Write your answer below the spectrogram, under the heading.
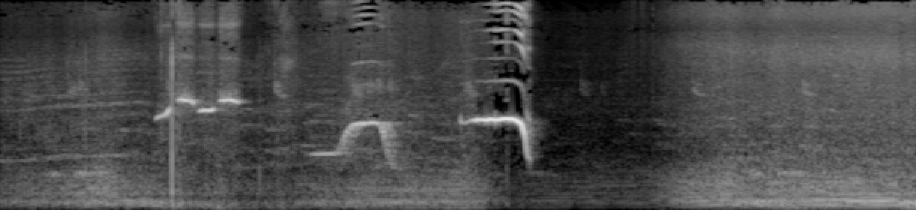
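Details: Tame female black-naped oriole singing vigorously: several fluted whistles, a short high pair, then a mid-pitched upswept note and a loud level whistle ending in a steep drop, with room hum afterwards.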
